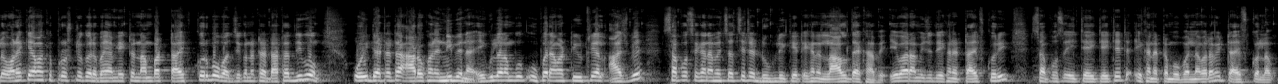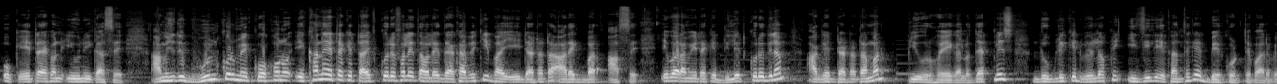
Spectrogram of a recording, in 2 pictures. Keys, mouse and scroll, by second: 1.2 click, 2.8-3.2 drag, 6.3 click, 6.8 click, 7.6 click, 8.8 click, 12.1 click, 12.8 click, 13.8 ctrl+c, 14.3 Down, 14.7 Down, 16.0 ctrl+v, 19.3 click, 20.2 Delete, 20.2 click, 20.3 Delete, 21.5 click.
